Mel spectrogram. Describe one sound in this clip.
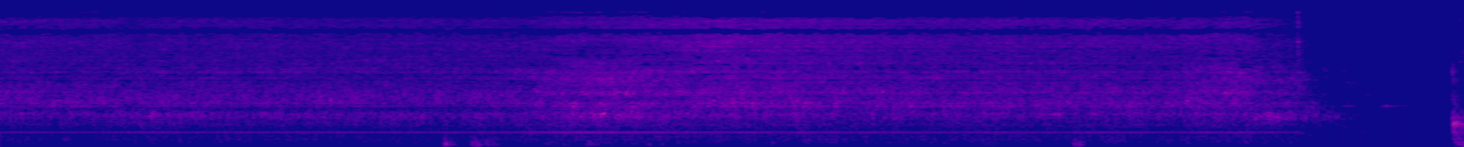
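A spray can hisses steadily, then stops.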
